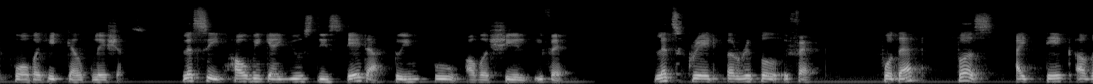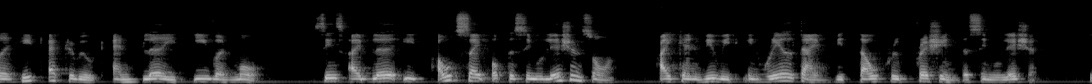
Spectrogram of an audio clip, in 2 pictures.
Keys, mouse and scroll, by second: 0.7 ctrl+middle click, 0.9 middle click, 1.2 click, 1.6-2.3 middle drag, 2.7 click, 3.1 ctrl+middle click, 3.7 ctrl+s, 5.4-6.3 middle drag, 6.5-7.6 drag, 7.7-8.5 middle drag, 9.8 middle drag, 11.8-14.5 drag, 14.7 ctrl+shift+click, 15.0 click, 18.1-20.6 middle drag, 21.0 ctrl+click, 21.3 middle click, 21.6 middle click.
